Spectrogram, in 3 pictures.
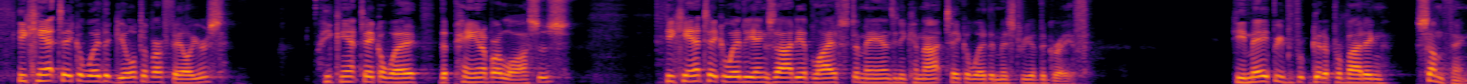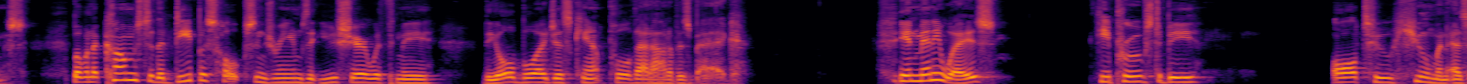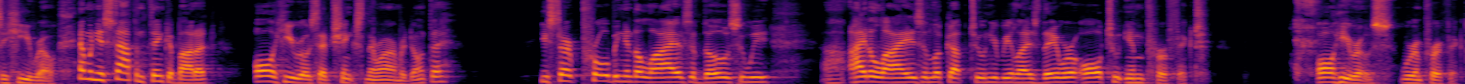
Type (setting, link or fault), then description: setting, large echoing room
